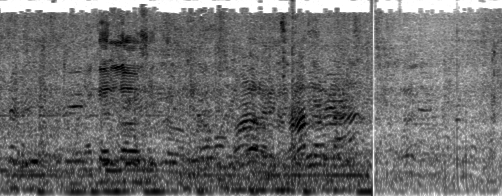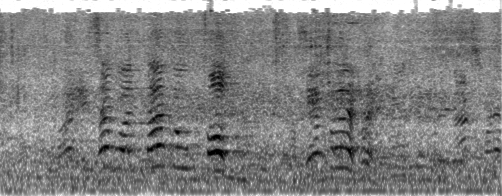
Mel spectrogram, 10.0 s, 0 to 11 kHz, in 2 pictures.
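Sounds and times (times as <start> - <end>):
low street background noise: 0.0 - 10.0.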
